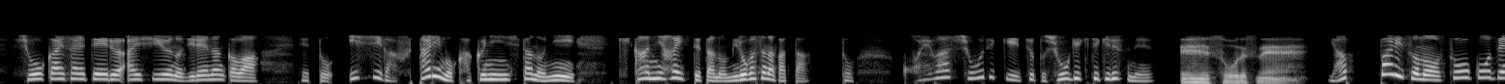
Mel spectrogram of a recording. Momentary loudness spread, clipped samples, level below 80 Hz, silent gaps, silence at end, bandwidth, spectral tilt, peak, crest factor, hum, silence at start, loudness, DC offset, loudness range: 15 LU; under 0.1%; -42 dBFS; none; 0 s; 4 kHz; -10.5 dB/octave; -4 dBFS; 16 dB; none; 0.2 s; -21 LUFS; under 0.1%; 6 LU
